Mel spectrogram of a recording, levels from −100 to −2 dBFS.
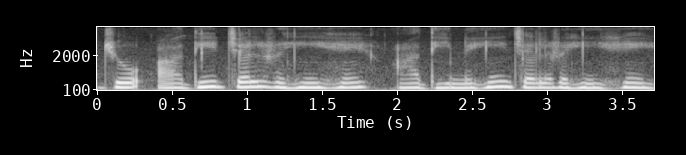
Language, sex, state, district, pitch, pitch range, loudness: Hindi, female, Madhya Pradesh, Bhopal, 210 Hz, 200-225 Hz, -13 LUFS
